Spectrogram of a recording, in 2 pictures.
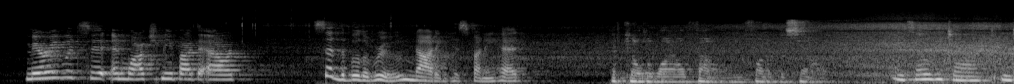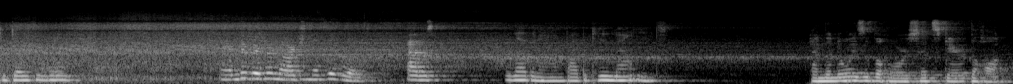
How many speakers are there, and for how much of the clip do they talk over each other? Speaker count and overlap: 5, no overlap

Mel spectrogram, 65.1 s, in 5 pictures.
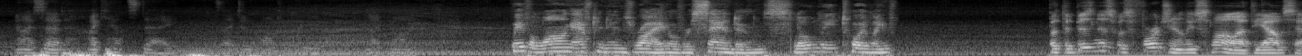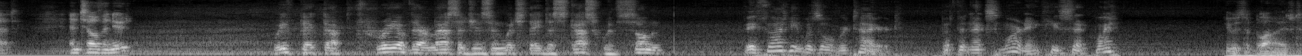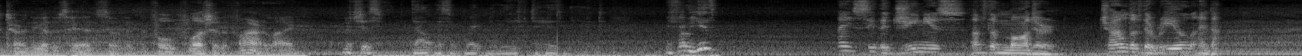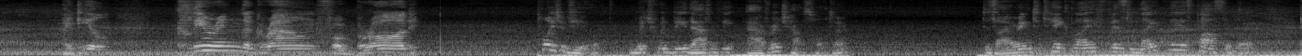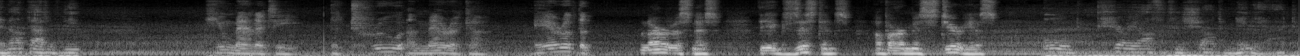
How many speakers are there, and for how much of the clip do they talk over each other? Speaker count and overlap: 8, no overlap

